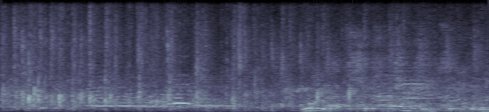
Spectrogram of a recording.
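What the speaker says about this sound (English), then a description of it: "gets a warm round of applause" A rugby league crowd at an Oldham versus Orrell match gives a player a warm round of applause, a spread-out patter of clapping and crowd murmur under a commentator's voice, fading as a steadier tone joins midway.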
